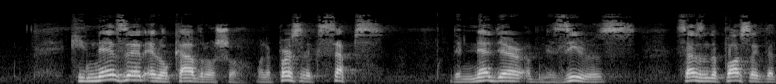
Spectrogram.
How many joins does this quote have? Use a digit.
1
